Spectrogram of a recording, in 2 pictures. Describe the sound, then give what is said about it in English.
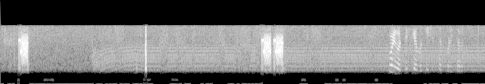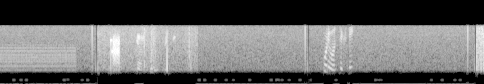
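Clark County police radio scanner static: a steady, thin radio hiss punctuated by sharp bursts and crackles, with faint, garbled voice-like tones buried in the noise and no clear speech. “There was some static.”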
